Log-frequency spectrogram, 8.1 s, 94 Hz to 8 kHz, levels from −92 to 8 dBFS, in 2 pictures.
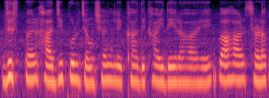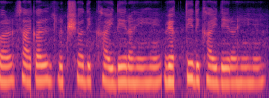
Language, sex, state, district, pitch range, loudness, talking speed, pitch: Hindi, female, Chhattisgarh, Rajnandgaon, 190-215 Hz, -17 LUFS, 165 wpm, 200 Hz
